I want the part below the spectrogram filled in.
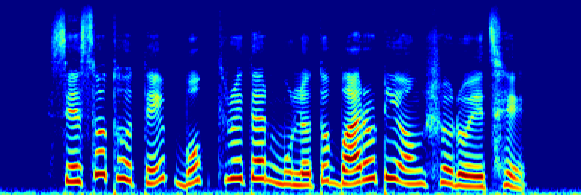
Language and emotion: Bengali, neutral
